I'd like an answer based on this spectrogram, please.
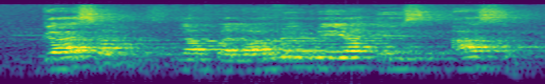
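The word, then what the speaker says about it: עזה: Gaza, la palabra hebrea es asa, y significa fortaleza. Y desamparada, la palabra hebrea es azuba. Entonces pronuncien asa, azuba.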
